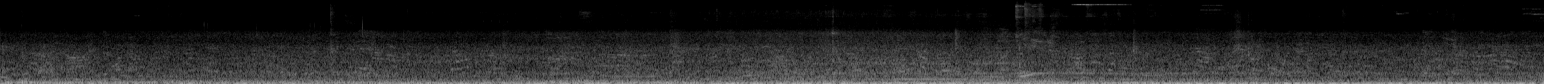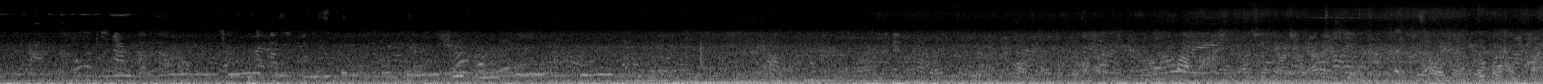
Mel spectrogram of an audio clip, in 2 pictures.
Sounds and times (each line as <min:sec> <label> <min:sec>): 0:00.0 Walking on the streets 0:30.8
0:06.4 Traffic Sound 0:30.8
